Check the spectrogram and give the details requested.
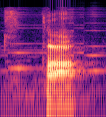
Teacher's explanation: the accent moves also on the ta, kita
